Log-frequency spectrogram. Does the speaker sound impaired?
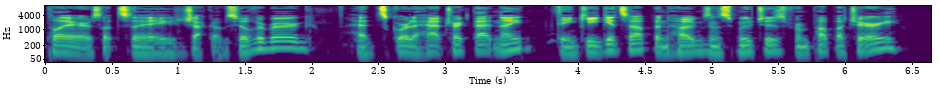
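No.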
